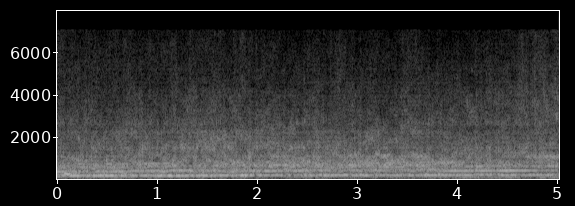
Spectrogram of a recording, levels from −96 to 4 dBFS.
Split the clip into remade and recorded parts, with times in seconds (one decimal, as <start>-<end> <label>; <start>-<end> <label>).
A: 0.0-5.0 remade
